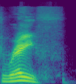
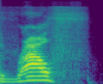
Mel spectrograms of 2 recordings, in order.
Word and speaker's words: Ralph: Yes, it's pronounced Rafe. Most people say Ralph, but it's Rafe.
